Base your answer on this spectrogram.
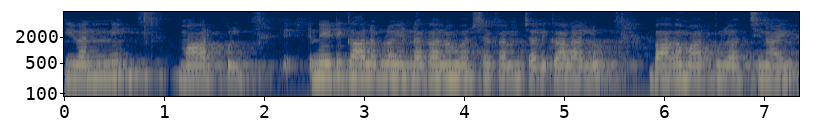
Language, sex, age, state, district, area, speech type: Telugu, female, 18-30, Telangana, Warangal, rural, spontaneous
